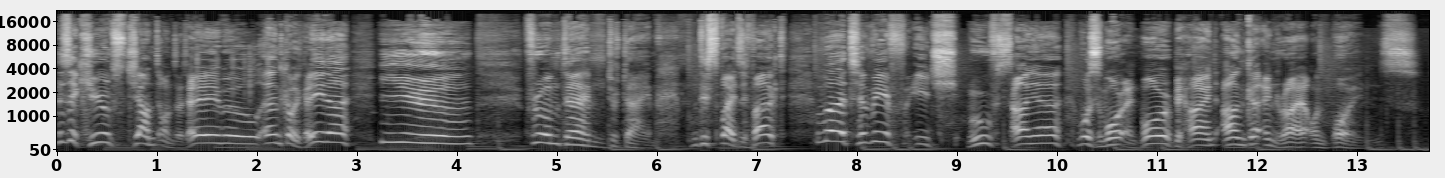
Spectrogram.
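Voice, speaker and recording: A man narrating an audiobook in a lively, expressive storytelling manner. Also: sits high, takes it slowly. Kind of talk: scripted narration. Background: background music.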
